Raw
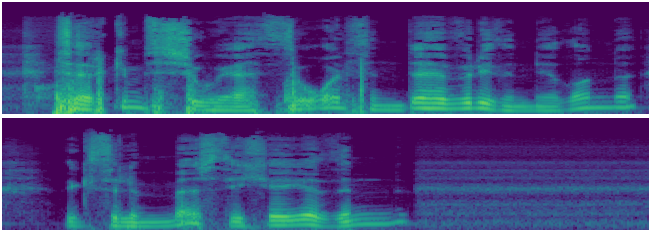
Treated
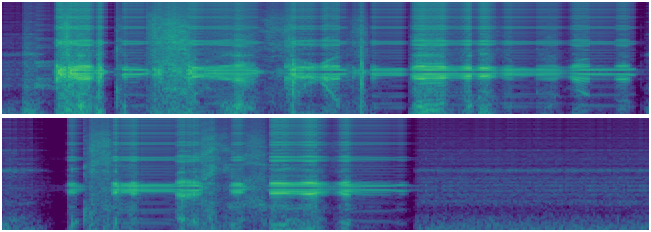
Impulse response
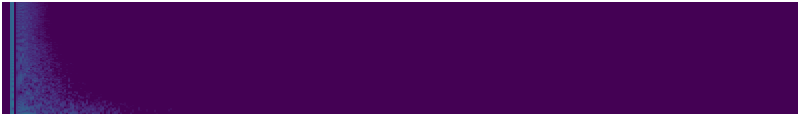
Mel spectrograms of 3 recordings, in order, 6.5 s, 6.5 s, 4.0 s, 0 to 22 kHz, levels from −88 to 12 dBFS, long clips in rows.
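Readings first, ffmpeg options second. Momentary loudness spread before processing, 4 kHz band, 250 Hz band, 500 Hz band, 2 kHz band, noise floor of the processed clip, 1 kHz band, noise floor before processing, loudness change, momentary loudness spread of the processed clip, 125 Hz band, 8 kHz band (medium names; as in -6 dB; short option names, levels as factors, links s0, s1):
14 LU, +4.5 dB, -19.0 dB, -21.0 dB, +15.0 dB, -49 dBFS, +5.0 dB, -49 dBFS, +3.0 dB, 14 LU, -19.5 dB, +5.0 dB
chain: -af "afreqshift=16,aeval=exprs='val(0)*sgn(sin(2*PI*1900*n/s))':c=same"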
